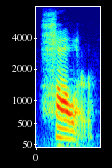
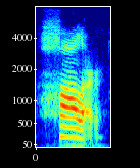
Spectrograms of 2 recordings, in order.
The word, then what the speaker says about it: holler: It's actually pronounced holler. Like the O is pronounced like an ah sound. Holler.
